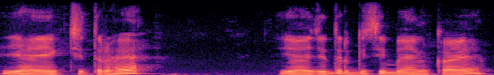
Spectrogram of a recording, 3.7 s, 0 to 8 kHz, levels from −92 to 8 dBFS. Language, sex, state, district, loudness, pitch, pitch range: Hindi, male, Uttar Pradesh, Saharanpur, -15 LUFS, 130 Hz, 130-140 Hz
